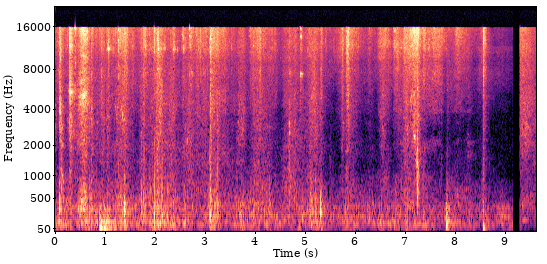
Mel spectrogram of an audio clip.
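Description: A jacket rustles as it is handled close by.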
